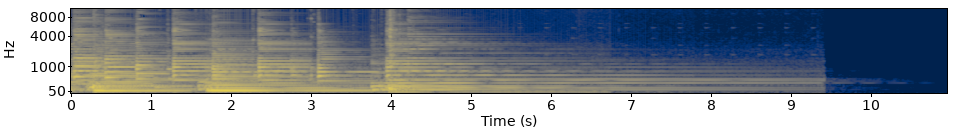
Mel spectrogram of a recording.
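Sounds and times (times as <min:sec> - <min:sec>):
banjo: 0:00.0 - 0:07.4.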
